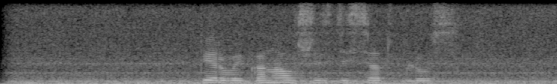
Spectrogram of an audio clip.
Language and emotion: Russian, neutral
